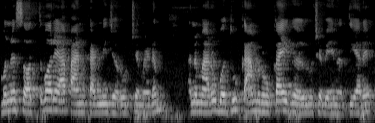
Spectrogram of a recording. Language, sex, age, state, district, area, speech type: Gujarati, female, 45-60, Gujarat, Surat, urban, spontaneous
